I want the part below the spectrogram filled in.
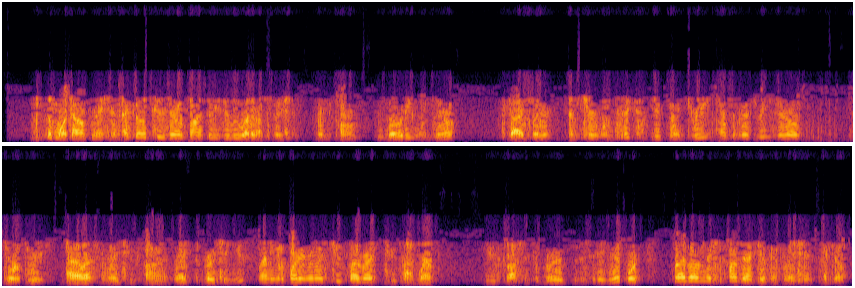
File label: ATIS, USA; LVK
